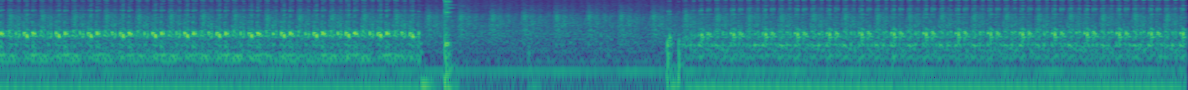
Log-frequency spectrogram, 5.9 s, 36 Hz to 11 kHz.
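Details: Dacia Sandero, Renault D4F 1.2 petrol engine (as in Clio), at idle, recorded through a recorder and headphones: a steady rapid heavy internal knock, about three per second. Low oil and a possible spun bearing are suspected, not confirmed.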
